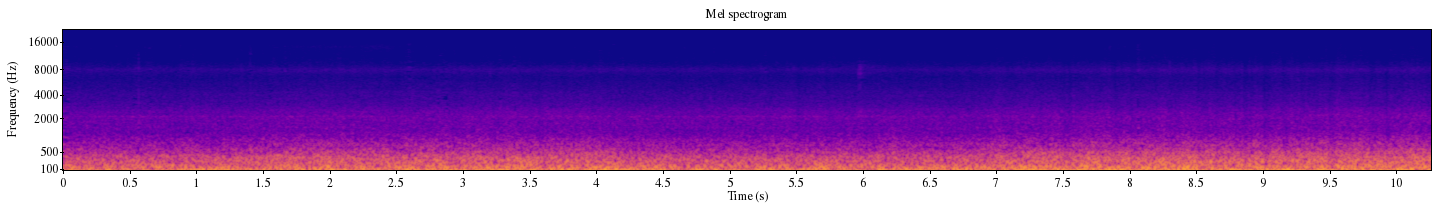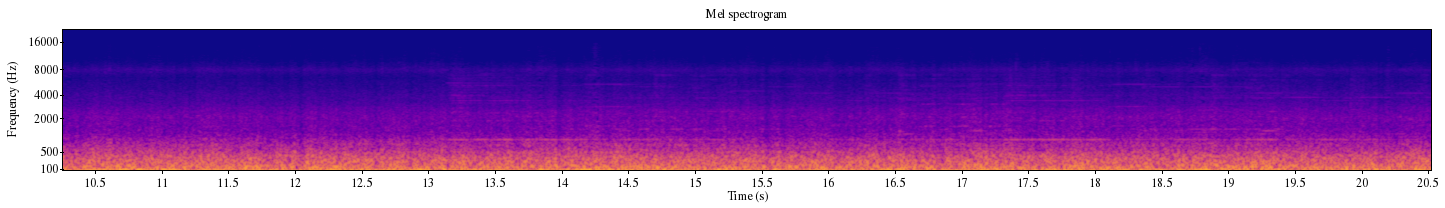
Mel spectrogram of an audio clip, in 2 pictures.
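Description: Steady low rumble of a 500-series Shinkansen running, heard inside the passenger cabin. About two-thirds of the way through, faint high tones join in.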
